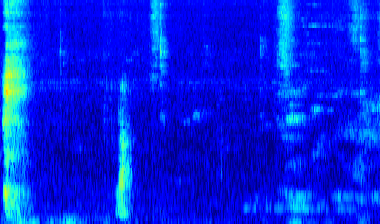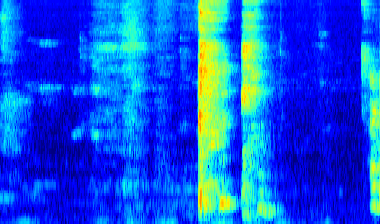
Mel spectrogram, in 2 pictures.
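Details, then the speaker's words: Several short dry coughs with quiet breathing and faint murmuring between; recurring cough that had cleared and returned, attributed by the speaker to allergy from fabric dust. "ചുമ മാറിയതാ വീണ്ടും പിന്നെ വന്ന്. ഈ തുണിയുടെയൊക്കെ പൊടി കാരണം അലർജിയുടെ ചുമയാണ് കേട്ടോ."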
